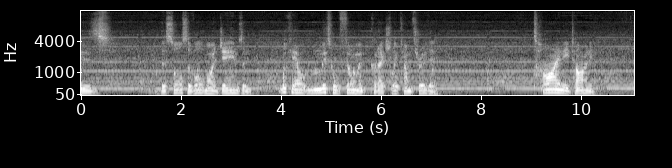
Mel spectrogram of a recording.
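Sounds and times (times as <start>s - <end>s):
printer humming: 0.0s - 11.0s.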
